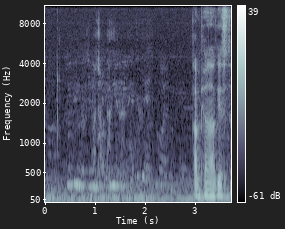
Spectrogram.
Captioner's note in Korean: 속닥속닥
